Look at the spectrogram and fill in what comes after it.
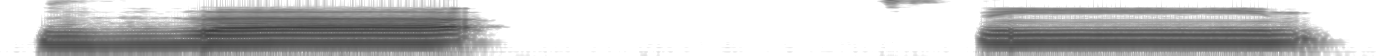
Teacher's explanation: जुबान का किनारा नीचे वाले दांतों पे रखेंगे, और दोनों जी दांत बंद करके रखेंगे जोड़ के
